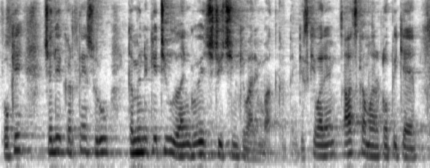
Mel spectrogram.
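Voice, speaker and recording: Slightly high with a dark tone, this Hindi-speaking man teaches an online exam-prep lecture, going over terms slowly to drill pronunciation. There's a bit of background noise, and the room echoes with a long reverb.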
